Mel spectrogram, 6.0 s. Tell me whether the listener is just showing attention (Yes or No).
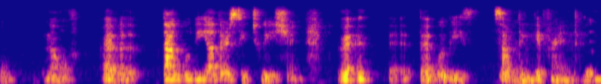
Yes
